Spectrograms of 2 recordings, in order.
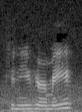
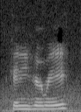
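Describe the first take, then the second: No difference in how they are said.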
